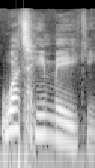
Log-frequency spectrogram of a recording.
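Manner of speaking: pitch drops at the end of making. Teaching english question intonation, falling pitch on making. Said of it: "o final ele baixa".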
